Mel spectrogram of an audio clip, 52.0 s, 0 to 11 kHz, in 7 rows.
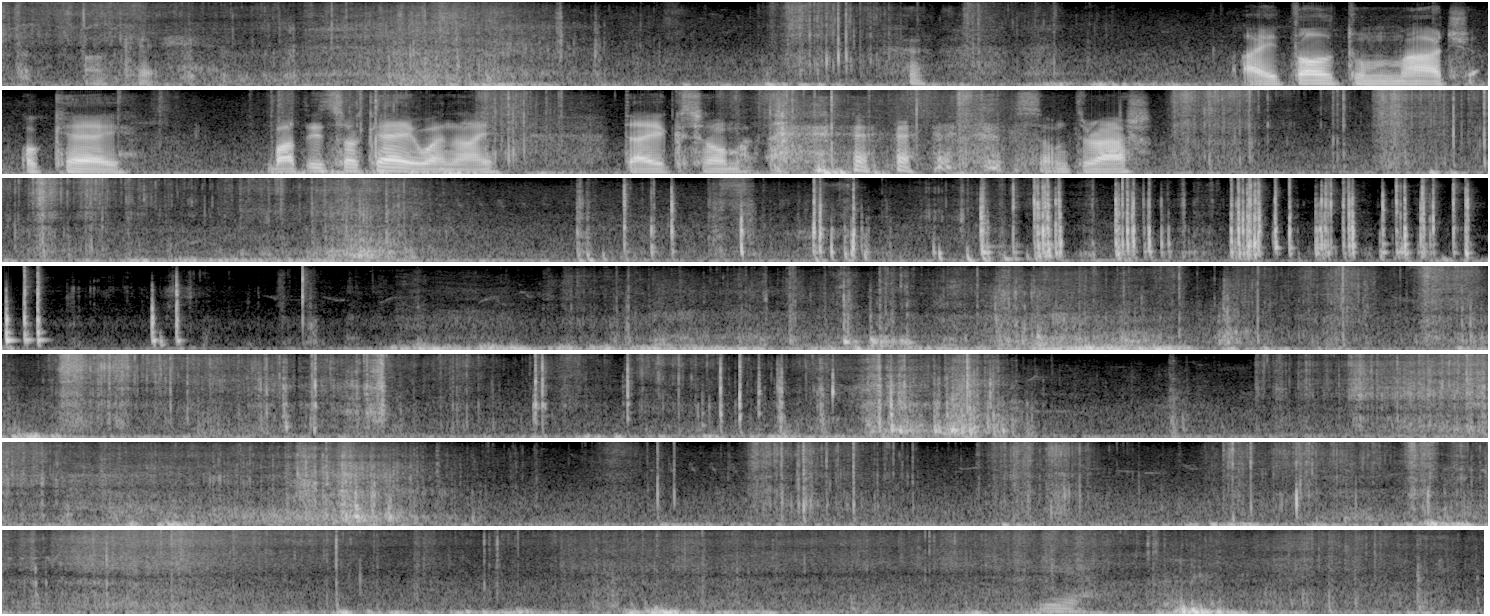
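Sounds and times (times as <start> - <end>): plastic litter crackling: 17.7 - 23.2, 25.9 - 35.1, 36.0 - 51.9.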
